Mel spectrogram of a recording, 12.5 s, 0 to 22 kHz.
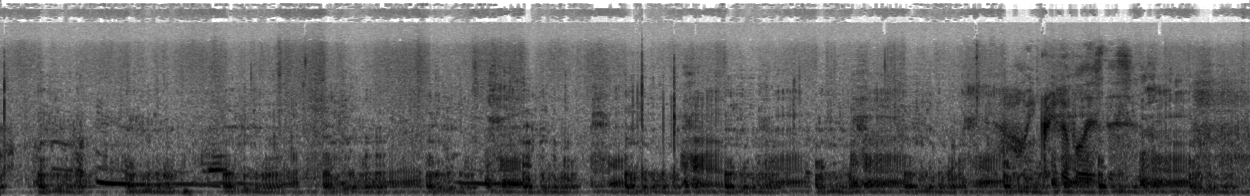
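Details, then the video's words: Lions at a kill at sunrise in Tswalu Kalahari Reserve, South Africa, on 25 May 2020. Spine-chilling growling mixes with short tonal contact calls from cubs while the adults fight over food. A guide speaks throughout. "growling horrible kind of spine-chilling sound mixed with these cute little lion cub contact calls it's"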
